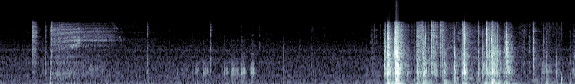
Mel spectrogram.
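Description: Scissors snip through a paper card for a multi-pocket card craft: a few faint cuts early on, then a dense run of sharp, close snipping and paper crackle toward the end.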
